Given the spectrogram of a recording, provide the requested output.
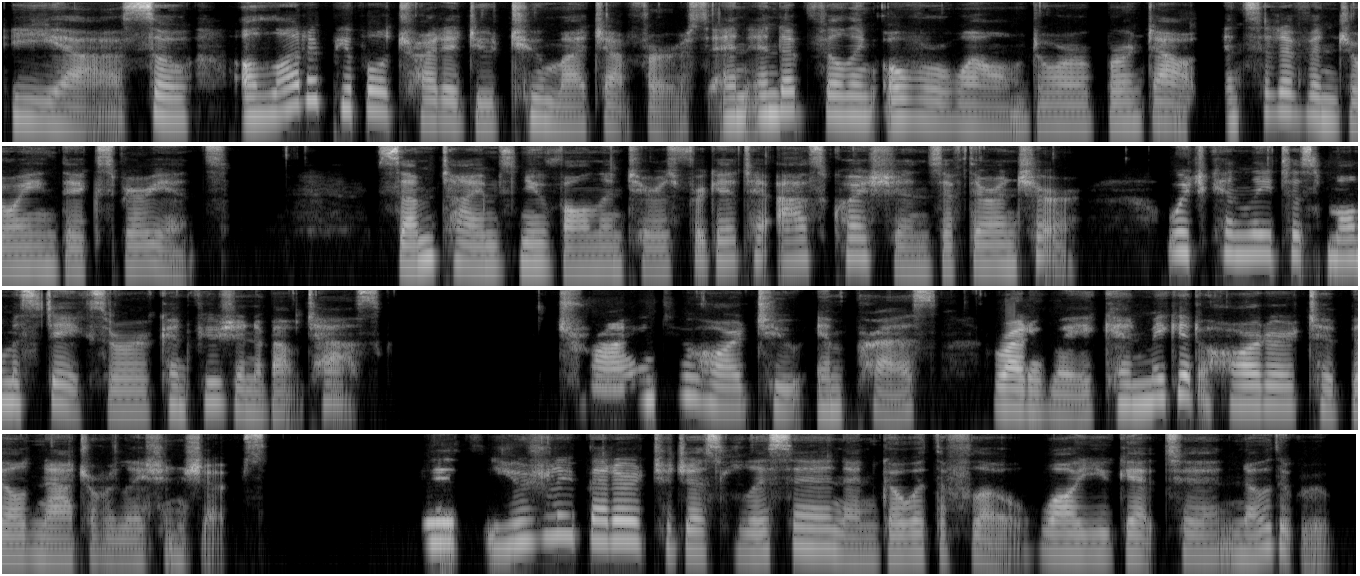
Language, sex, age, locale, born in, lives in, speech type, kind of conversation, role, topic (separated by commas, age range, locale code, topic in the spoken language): English, female, 50-54, en-US, United States, United States, read, expert-assistant, expert, What are the benefits of volunteering in your community?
